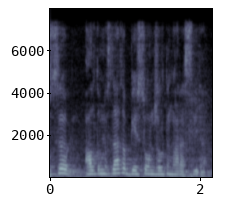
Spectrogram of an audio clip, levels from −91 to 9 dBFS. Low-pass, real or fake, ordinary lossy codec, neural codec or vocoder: 7.2 kHz; fake; none; codec, 16 kHz, 8 kbps, FunCodec, trained on LibriTTS, 25 frames a second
